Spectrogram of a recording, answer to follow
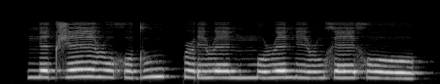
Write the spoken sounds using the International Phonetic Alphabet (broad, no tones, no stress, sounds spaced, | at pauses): ŋ ɛ d ʒ ɛː ɹ o x o d uː pː ə˞ ɾ ɪ ɹ ɛː ŋ mː o ɹ ɛ ŋ ɪː ɹ u x ɛː x oː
